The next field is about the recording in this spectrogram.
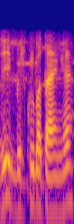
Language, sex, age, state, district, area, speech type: Urdu, male, 18-30, Bihar, Purnia, rural, conversation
